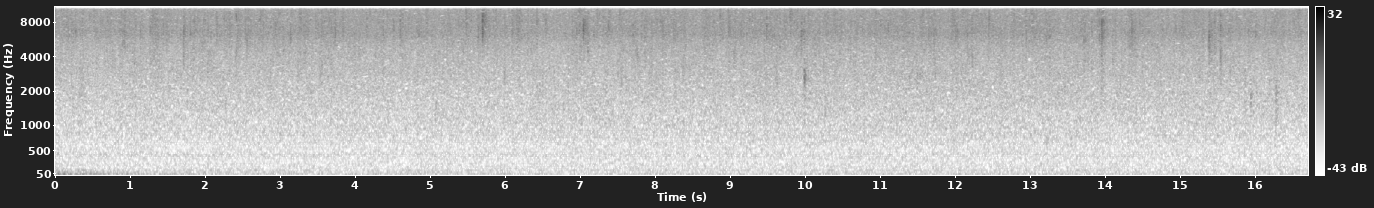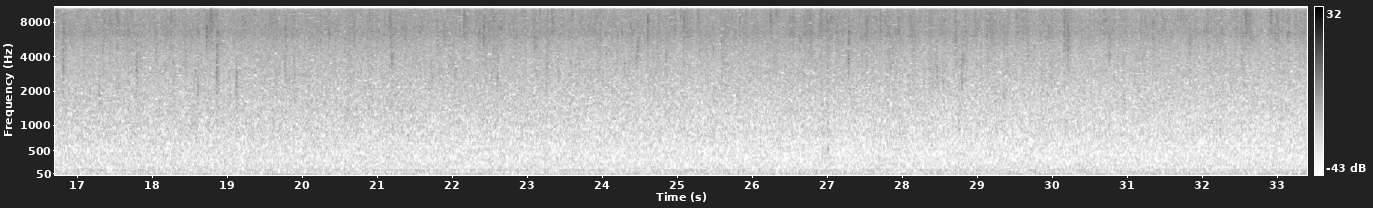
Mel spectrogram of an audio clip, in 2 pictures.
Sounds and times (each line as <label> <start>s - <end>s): thunder 0.0s - 1.7s
rain 0.0s - 33.4s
